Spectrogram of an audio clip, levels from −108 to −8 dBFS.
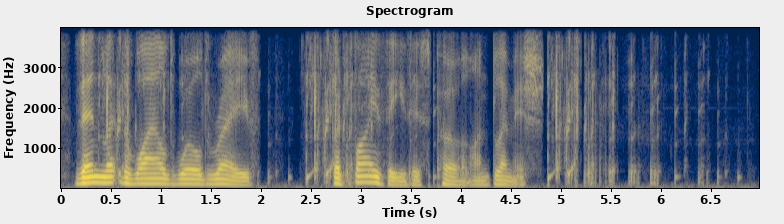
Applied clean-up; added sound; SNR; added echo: neural diffusion model UNIVERSE++.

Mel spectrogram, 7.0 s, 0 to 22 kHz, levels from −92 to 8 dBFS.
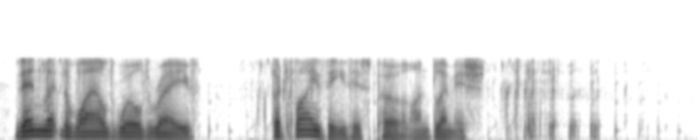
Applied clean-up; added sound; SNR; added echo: neural separator model SepFormer WHAM!.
